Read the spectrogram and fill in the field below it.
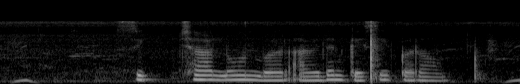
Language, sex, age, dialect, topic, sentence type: Chhattisgarhi, female, 25-30, Northern/Bhandar, banking, question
